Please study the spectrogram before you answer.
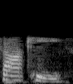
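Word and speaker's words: Psaki: name hundreds of times i would suggest that you pronounce it correctly yes it's jen saki with a a a short no yes a soft a instead of instead of saki jen saki bye bye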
